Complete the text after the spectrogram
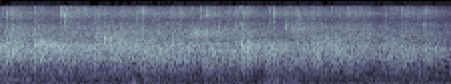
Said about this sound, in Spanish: Un aplauso fuerte al Rey de Reyes y al Señor en esta tarde.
